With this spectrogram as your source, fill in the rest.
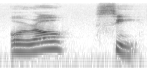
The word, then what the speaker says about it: Orosi: I took out my notepad and wrote the word down, breaking it into 2 syllables. Orosi.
